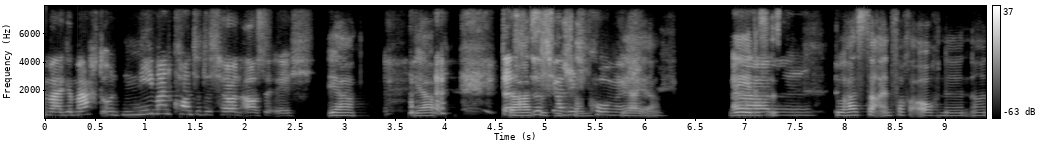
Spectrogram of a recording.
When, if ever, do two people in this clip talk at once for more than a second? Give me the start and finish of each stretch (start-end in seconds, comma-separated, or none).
4.6-6.0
